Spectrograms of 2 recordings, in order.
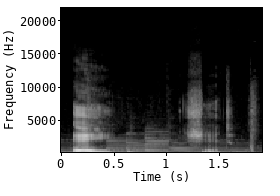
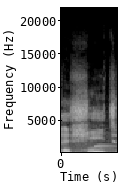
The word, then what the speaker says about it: Ashit: Like it was legit spelled A shit. Crazy, right? He said it's pronounced a sheet, but no, you come to this country, we're gonna pronounce it how it's spelled. You're a shit, okay?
